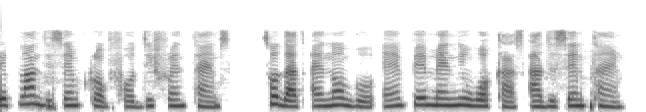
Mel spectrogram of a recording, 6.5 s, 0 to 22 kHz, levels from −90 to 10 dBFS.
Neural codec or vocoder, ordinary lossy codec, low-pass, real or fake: none; none; 7.2 kHz; real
